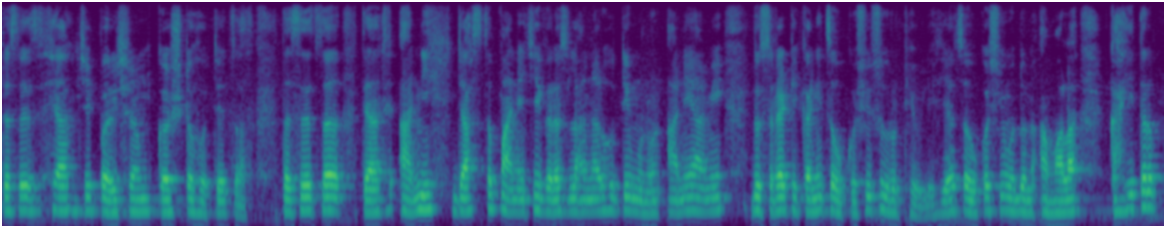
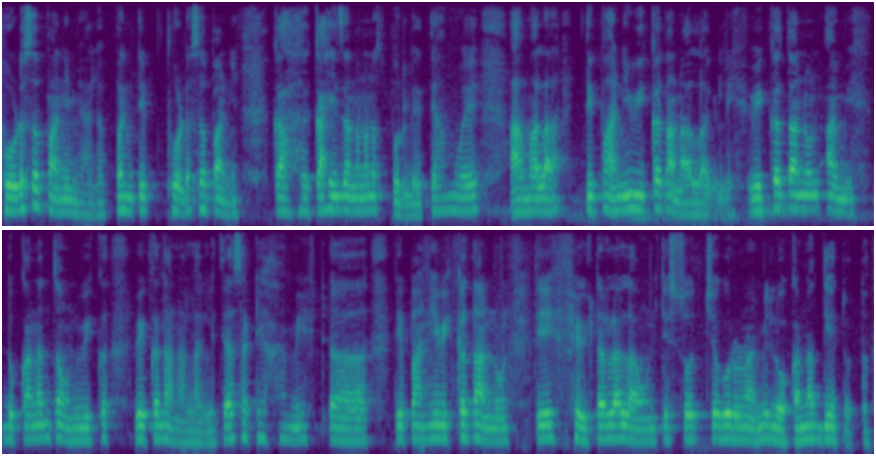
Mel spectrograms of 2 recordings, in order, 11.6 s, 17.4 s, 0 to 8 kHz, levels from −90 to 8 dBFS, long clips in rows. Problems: constant background noise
